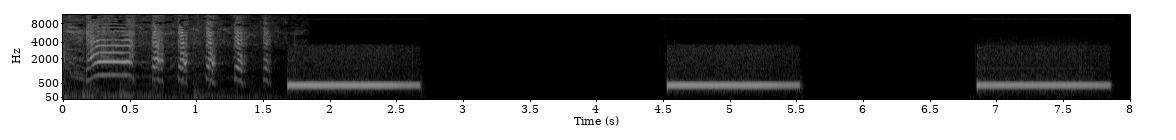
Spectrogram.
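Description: Telephone tone after a call is hung up: a brief jumble of other sounds, then three steady mid-pitched beeps, each about a second long, separated by long silent gaps.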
